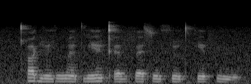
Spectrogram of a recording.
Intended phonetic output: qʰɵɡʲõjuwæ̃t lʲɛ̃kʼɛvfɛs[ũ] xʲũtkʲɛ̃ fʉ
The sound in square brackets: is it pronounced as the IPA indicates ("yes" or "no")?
no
